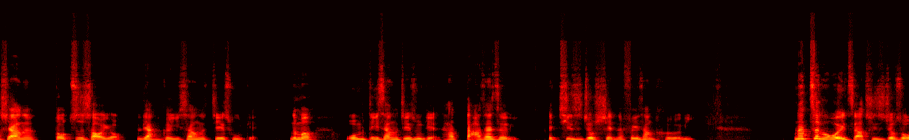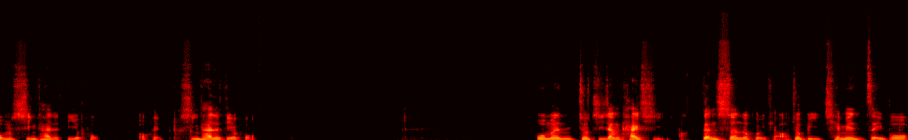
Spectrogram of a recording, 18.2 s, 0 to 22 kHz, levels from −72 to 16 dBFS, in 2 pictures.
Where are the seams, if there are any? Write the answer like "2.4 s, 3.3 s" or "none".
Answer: 8.7 s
